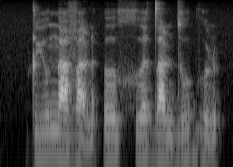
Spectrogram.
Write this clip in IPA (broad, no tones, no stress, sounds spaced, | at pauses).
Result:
ʈ y u̯ n̪ a v a ɳ | ʊ xʷ ə d̪ a ɳ d u bʱ u ɳ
